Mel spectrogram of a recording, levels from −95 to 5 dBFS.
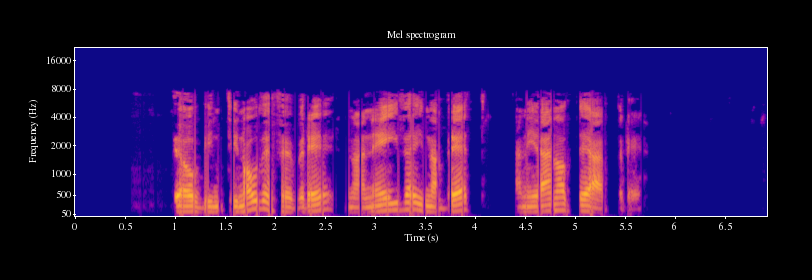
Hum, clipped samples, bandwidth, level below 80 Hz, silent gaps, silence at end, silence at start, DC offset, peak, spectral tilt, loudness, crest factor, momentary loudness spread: none; under 0.1%; 7.8 kHz; -54 dBFS; 4.16-4.37 s; 1.3 s; 1 s; under 0.1%; -2 dBFS; -4 dB/octave; -18 LUFS; 18 dB; 12 LU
